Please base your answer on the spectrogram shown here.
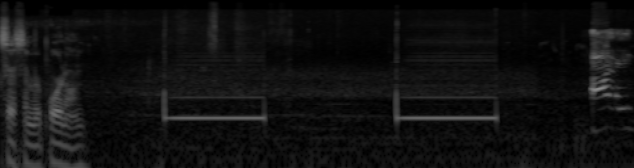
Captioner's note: phone rings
